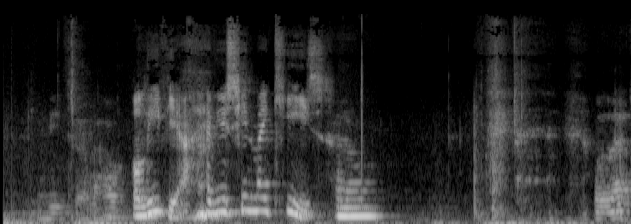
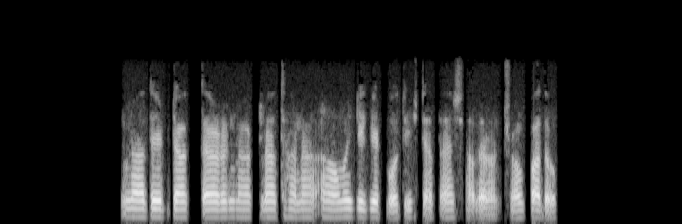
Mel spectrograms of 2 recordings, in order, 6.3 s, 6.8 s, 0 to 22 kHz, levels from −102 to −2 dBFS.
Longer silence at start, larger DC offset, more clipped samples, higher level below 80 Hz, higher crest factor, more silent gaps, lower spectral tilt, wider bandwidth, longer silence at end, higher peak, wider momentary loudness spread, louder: second, 0.05 s vs 1.2 s; neither; neither; first, -56 dBFS vs -66 dBFS; about the same, 18 dB vs 18 dB; second, none vs 1.90-2.00 s, 2.53-2.58 s, 5.26-5.30 s; about the same, -7 dB/octave vs -7.5 dB/octave; first, 13 kHz vs 6.8 kHz; second, 0 s vs 1.3 s; second, -16 dBFS vs -2 dBFS; first, 23 LU vs 7 LU; second, -30 LUFS vs -19 LUFS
